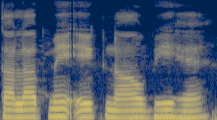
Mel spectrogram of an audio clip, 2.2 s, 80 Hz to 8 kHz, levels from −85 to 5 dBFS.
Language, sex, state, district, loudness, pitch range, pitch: Hindi, male, Assam, Kamrup Metropolitan, -15 LUFS, 125-135 Hz, 130 Hz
